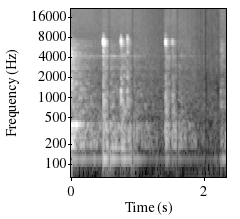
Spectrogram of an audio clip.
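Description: Near silence broken by about four faint, irregularly spaced clicks of a computer mouse.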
